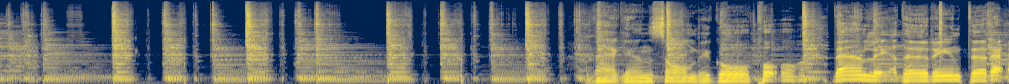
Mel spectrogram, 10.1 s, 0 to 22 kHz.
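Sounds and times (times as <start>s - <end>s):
acoustic guitar strumming: 0.0s - 10.0s
person singing: 5.8s - 10.0s.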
